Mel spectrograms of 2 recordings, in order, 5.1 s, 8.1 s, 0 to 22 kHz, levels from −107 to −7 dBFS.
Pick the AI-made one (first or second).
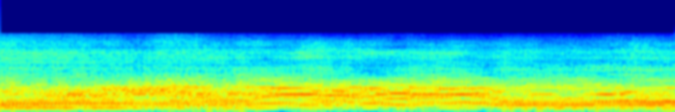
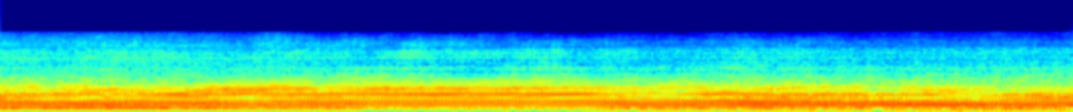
first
